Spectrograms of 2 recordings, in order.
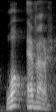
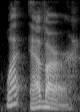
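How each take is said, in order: First: It is said in a Scottish accent. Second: It is said in a valley girl voice. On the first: "let me say it in a Scottish accent" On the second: "Let's say it like a valley girl"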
